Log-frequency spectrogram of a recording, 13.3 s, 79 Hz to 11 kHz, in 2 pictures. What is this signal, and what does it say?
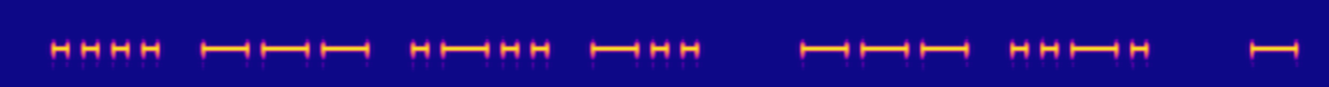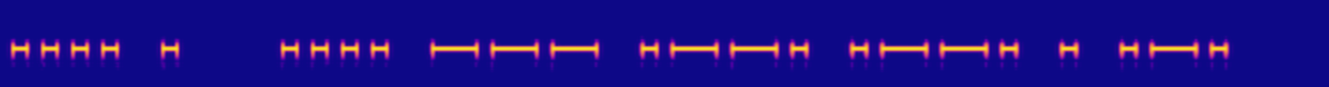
Morse code, heard as a keyed tone, about 16 wpm, 700 Hz. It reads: HOLD OF THE HOPPER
